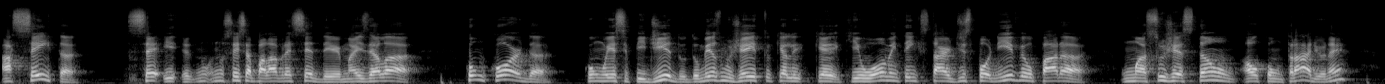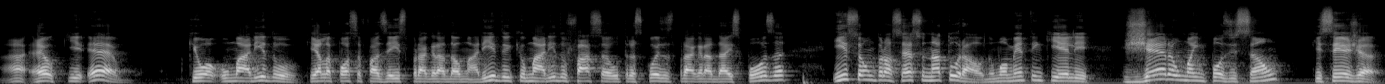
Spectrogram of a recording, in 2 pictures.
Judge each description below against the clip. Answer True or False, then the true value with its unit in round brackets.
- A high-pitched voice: False (155 Hz)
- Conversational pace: True (160 wpm)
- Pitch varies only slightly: False (4.2 semitones)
